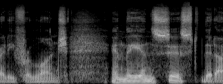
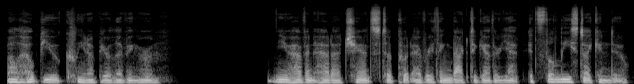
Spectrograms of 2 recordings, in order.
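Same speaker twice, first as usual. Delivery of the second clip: higher, quick, not taking no; brisk and insistent, pitched up; firm woman's voice; 7 semitones higher, faster than usual. A narrator's reading. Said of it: "she says with a tone that says she's not taking no".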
